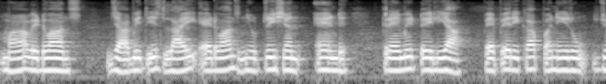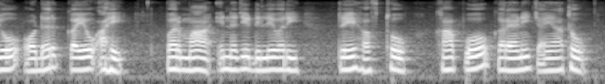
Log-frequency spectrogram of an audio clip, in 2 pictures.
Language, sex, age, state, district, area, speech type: Sindhi, male, 18-30, Gujarat, Surat, urban, read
